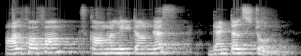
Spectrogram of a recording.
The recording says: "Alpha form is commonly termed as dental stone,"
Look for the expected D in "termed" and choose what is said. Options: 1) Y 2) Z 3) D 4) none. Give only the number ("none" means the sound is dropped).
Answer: 3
